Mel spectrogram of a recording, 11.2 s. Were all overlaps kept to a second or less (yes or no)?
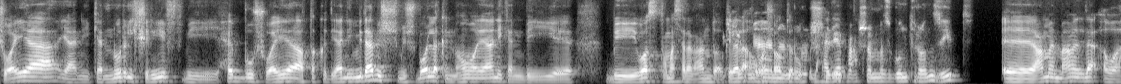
no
